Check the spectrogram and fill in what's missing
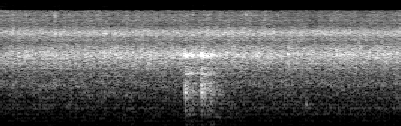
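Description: Ginger garlic paste and tomato puree sizzle in hot oil with onions for a mushroom and beef keema, a steady soft hiss with a brief clatter of stirring near the middle.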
